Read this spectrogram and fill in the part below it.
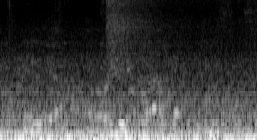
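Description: Air hisses briefly from a bicycle tyre valve.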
